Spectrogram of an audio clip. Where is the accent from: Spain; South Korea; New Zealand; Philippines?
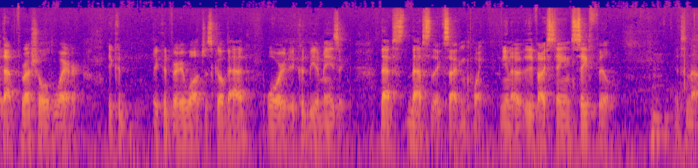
Spain; now in United States; not being born in America, I was born in Spain, but spent all, well, nearly all of my life there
